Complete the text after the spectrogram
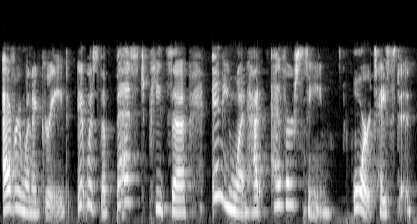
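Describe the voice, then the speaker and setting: A woman in her thirties, a teacher reading and talking to children in an animated, deliberate way. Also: on the high side, breathy edge, dull audio. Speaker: teacher reading a picture book aloud to children. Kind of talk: expressive children's read-aloud and lesson.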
